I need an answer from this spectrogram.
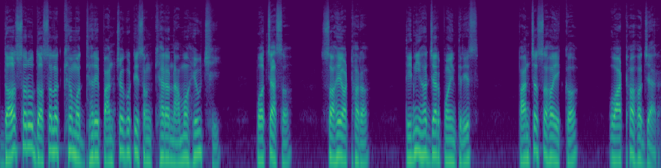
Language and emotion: Odia, neutral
